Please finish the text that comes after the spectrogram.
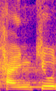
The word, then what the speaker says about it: thank you: So many people pronounce it th. Please listen to me very carefully. This is not th. Thank you नहीं बोलते. It sounds very awkward. You should say thank you. Thank you. Your tongue should touch the upper ridge, right? And then you should pronounce it.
